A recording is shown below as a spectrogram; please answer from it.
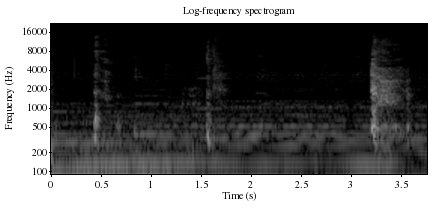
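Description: Three short, separate coughs from a person at a tabletop role-playing session, spaced apart over a few seconds, with the last one the loudest, set against a quiet room with a faint background hum.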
